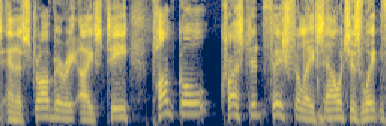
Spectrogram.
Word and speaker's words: panko: They've got the crispy panko fish fillet. And that's the way it's pronounced. It's called, if you call it panko, Japanese will laugh at you.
